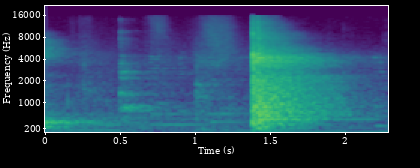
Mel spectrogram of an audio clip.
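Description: A heavy tempered-glass sliding door panel is pushed along its track. About a second and a half in there is a sudden whoosh that fades out within half a second.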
